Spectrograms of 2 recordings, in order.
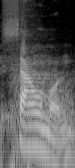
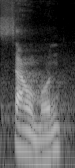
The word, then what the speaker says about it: salmon: Salmon. A lot of people say salmon because it has an L in it, but the L is silent. It's not salmon.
